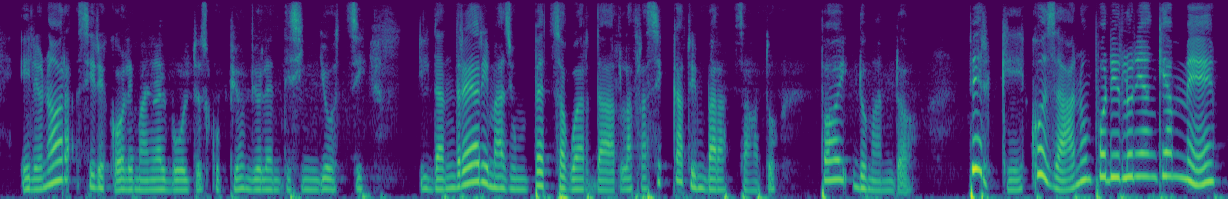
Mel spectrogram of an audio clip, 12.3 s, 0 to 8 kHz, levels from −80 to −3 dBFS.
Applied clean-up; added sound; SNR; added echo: neural mask model Resemble Enhance denoiser.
